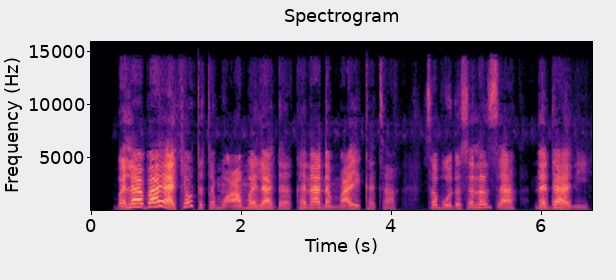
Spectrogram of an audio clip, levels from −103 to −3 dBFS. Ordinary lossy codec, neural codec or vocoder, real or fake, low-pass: AAC, 48 kbps; vocoder, 44.1 kHz, 128 mel bands every 512 samples, BigVGAN v2; fake; 14.4 kHz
